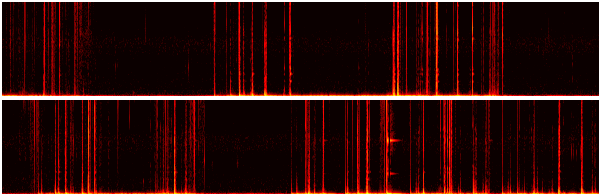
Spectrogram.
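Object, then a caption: Silicone dummy ear scraped with a metal pick. A thin hooked metal dental tool scratches inside the ear canal of a white, soft, solid-looking silicone dummy ear on a binaural microphone. Bursts of close, dry scraping and scratching crackles alternate with short quiet gaps. The sound is dominated by low, muffled rumble, with sharp clicks cutting across it.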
